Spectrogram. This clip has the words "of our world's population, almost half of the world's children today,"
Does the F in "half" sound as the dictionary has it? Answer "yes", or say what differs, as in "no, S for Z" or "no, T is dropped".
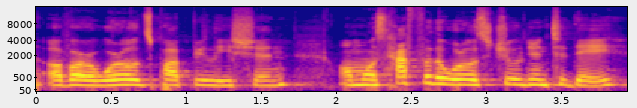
yes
